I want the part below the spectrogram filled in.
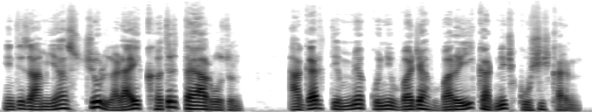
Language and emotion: Kashmiri, angry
